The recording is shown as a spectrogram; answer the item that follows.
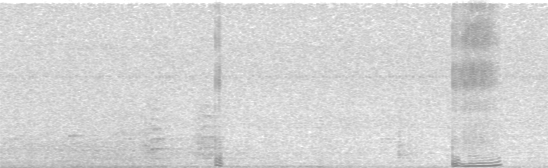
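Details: Strange snore from a sleeping cat: a faint brief squeak, then a louder rising, whistle-like breath near the end, against a quiet indoor background.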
